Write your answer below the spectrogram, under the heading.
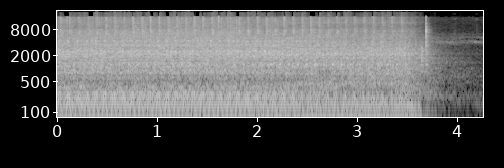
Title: FZS600 engine knock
